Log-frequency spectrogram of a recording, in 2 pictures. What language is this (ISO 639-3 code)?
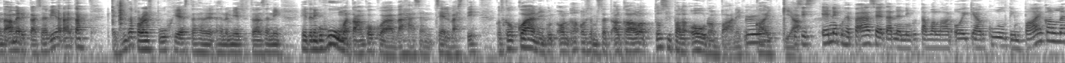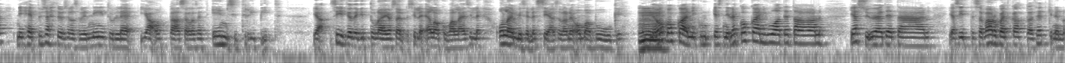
fin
